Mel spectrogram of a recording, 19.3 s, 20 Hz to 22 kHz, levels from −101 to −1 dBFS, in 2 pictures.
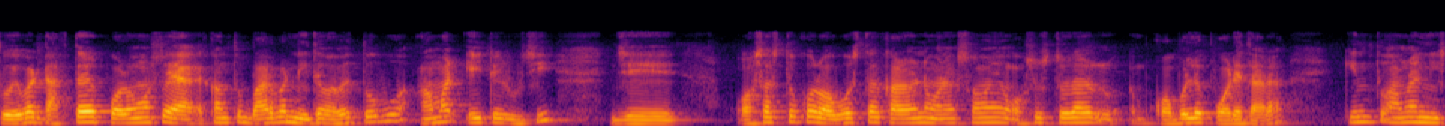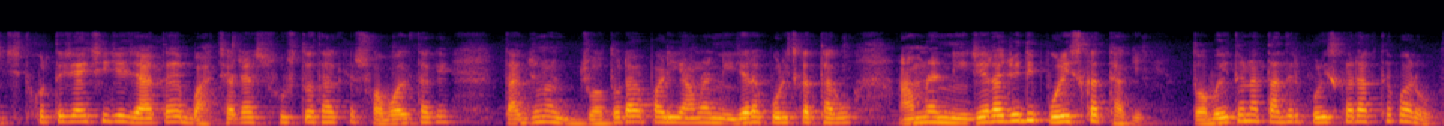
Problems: background sounds at intervals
